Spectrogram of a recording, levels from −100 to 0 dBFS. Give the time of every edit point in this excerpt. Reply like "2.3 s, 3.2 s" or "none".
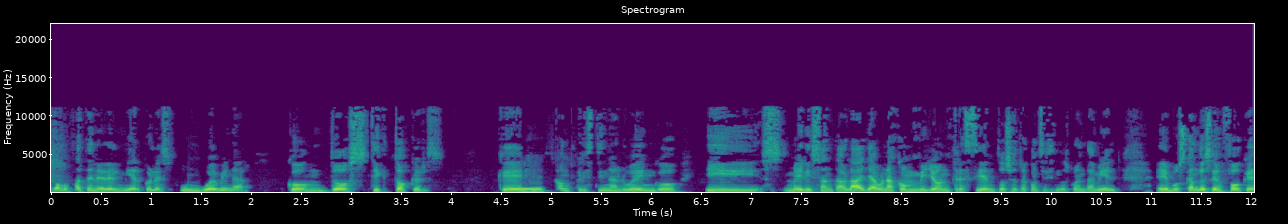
3.2 s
